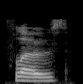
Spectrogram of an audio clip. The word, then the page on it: flows: British English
